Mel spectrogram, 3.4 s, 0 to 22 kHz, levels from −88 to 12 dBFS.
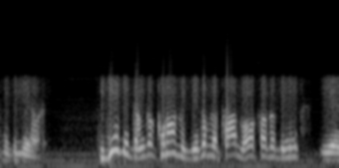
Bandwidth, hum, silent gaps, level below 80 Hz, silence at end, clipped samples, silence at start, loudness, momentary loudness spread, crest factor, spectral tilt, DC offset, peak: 4.9 kHz; none; none; -58 dBFS; 0 s; under 0.1%; 0 s; -25 LUFS; 8 LU; 16 dB; -10 dB/octave; under 0.1%; -8 dBFS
